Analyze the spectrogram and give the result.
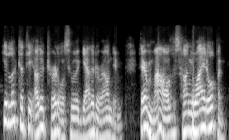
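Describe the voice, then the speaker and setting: A man's voice: mid-range voice, animated, normal speed, slightly rough, highs cut off. A man reading a children's storybook aloud, chatting to his young listeners in conversational asides.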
